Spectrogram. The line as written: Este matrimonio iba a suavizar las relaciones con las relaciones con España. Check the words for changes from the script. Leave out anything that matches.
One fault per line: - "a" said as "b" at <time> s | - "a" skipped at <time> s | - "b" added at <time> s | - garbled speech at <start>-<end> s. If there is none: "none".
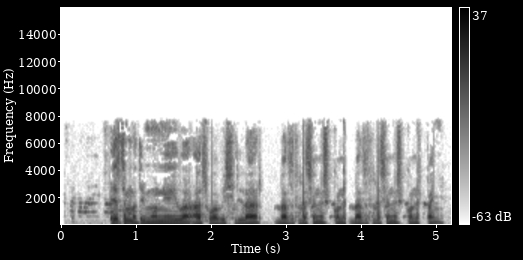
none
